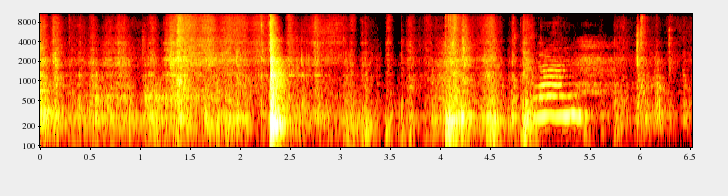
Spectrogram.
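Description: Cardboard box being handled and rubbed by hand, with one sharp knock a little over two seconds in.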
